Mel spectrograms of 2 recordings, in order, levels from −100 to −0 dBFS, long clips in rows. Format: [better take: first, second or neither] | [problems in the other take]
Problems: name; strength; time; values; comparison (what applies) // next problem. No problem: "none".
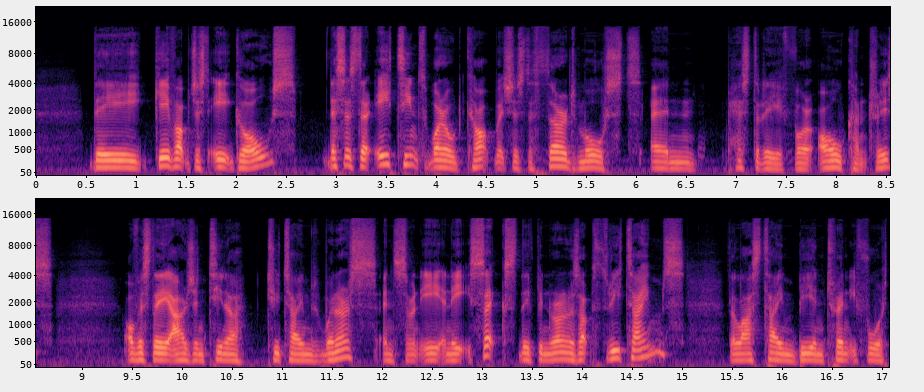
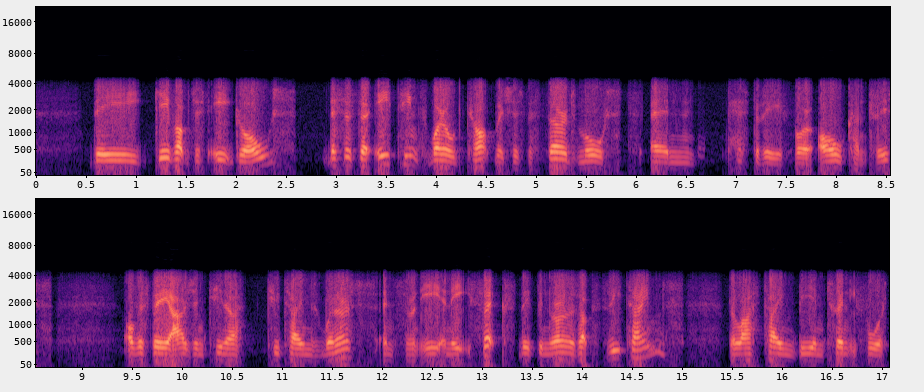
first | phone-call audio; poor line; nothing above 4 kHz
